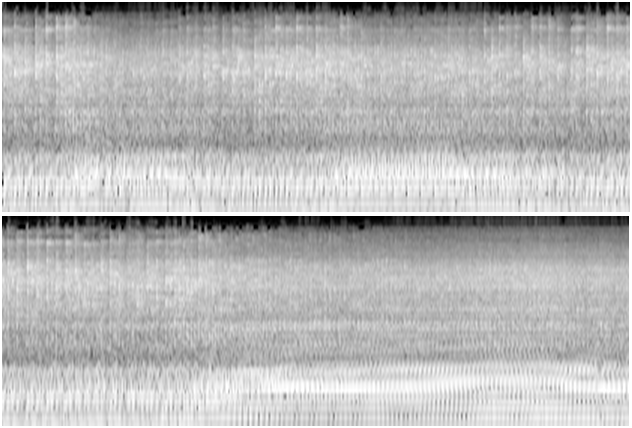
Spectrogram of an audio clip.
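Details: Harley Electra Glide owned almost five years, after new spark plugs, a cleaned air filter and fresh oil, not yet warmed up: loping V-twin idle with steady beat, brief rev rise near the end, even firing; normal idle.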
